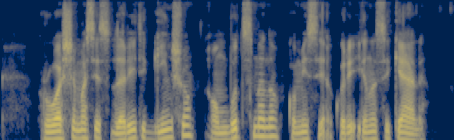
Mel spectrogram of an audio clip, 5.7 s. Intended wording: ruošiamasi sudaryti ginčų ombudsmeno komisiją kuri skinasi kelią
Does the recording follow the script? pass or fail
pass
